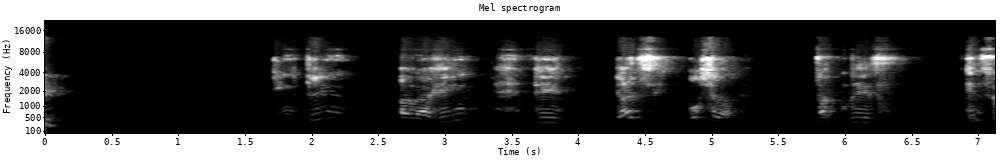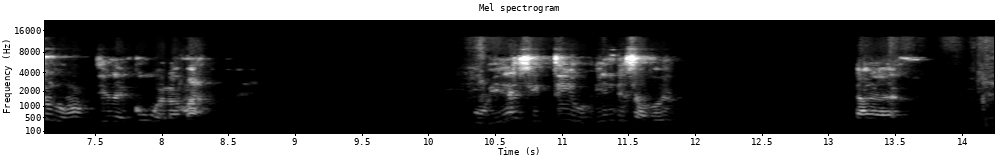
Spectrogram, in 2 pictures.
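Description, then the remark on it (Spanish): A voice on a bad phone line, chopped into short garbled bursts with abrupt dropouts and silent gaps between them, the words smeared and unintelligible as the connection cuts in and out. “Se le está cayendo la comunicación.”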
